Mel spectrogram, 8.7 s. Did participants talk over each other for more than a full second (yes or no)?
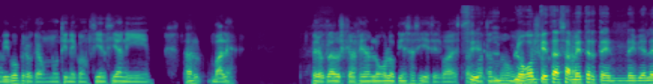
yes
